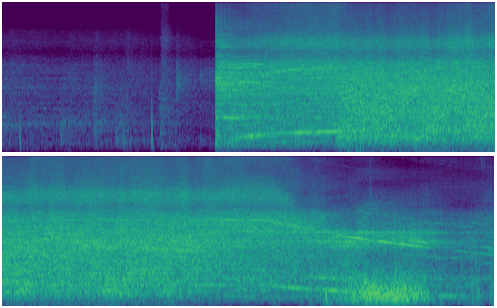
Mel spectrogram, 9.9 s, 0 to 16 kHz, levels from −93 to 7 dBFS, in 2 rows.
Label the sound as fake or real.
real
